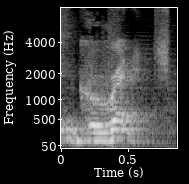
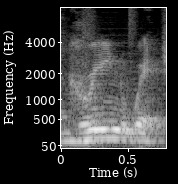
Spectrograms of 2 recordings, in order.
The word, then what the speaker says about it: Greenwich: stations to pronounce it's Greenwich now this is often mispronounced as green witch in the second part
